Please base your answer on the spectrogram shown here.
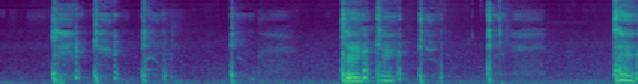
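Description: An adult coughs repeatedly in short bursts, with some voiced throat-clearing sounds mixed in.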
